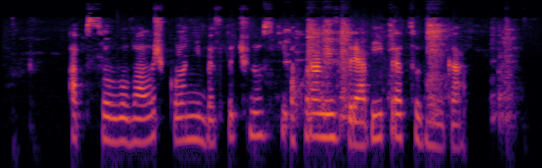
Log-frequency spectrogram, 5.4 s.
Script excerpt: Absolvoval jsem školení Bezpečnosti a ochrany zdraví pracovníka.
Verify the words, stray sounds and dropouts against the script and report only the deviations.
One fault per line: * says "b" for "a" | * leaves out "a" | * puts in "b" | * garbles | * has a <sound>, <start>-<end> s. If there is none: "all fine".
* leaves out "jsem"
* leaves out "a"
